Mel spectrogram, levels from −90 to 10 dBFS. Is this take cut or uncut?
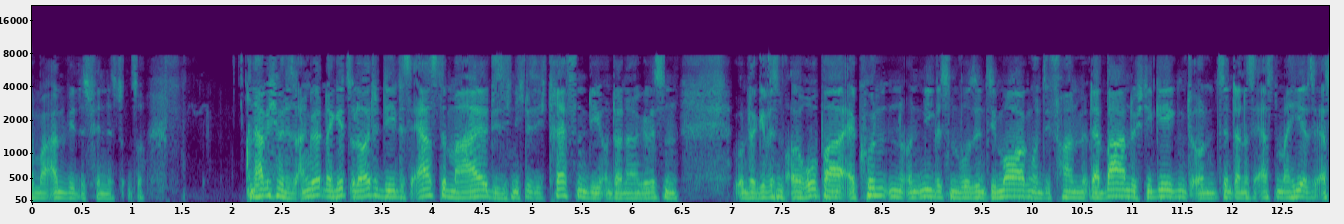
cut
